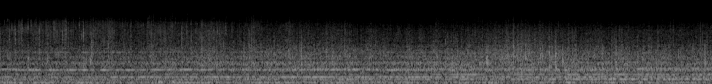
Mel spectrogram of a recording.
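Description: Steady road and engine noise from inside a moving car, with a few long held tones running underneath.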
